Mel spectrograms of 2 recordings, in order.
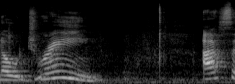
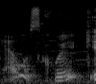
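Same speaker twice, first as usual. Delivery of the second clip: quiet wry aside; 14 dB quieter, slower than usual. Retold or imitated. Hearing siren, wry.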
